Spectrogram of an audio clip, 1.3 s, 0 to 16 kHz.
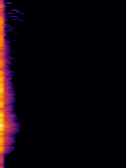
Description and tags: Drumsticks [Dave Weckl Evolution] muted №2
shot, Vater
